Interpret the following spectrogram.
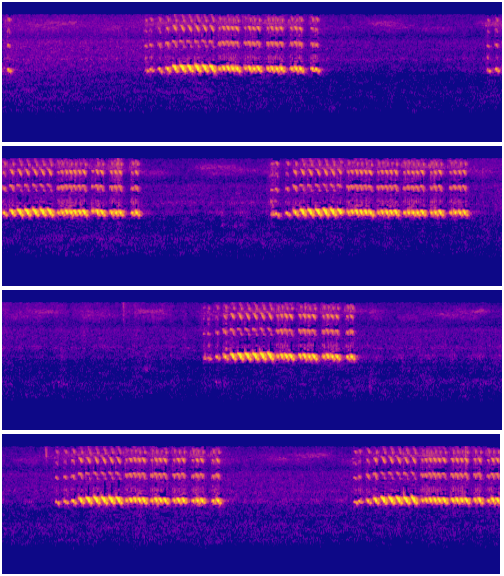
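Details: Cricket calling at night in six evenly spaced, shrill pulsed bursts of about one and a half seconds, repeating roughly every three and a half seconds over a steady background hiss.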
